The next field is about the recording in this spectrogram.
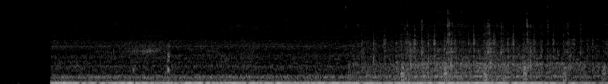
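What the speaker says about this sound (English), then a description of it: "now I'm back to the sewing machine, and I took out my Bernina, which does do a zigzag stitch" Bernina sewing machine running a zigzag stitch on jeans, a steady close mechanical whir with low rumble that starts abruptly after a brief silence and runs continuously.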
